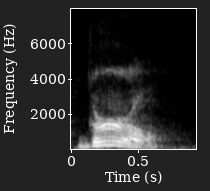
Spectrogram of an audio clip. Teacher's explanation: tenemos que enrollar la lengua para la R y después desenrollar la lengua y con la punta de la lengua tocar los dientes para hacer la L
